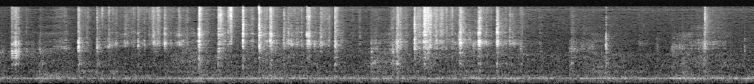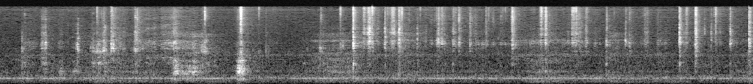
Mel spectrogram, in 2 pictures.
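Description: A small metal pick scrapes and clicks against a metal part.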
